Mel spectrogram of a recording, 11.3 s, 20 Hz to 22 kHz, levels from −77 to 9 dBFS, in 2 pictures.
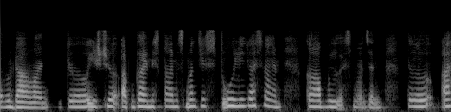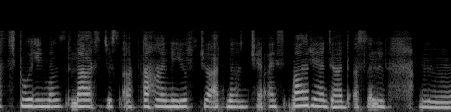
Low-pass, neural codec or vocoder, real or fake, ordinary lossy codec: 7.2 kHz; codec, 16 kHz in and 24 kHz out, 0.6 kbps, FireRedTTS-2 codec; fake; none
